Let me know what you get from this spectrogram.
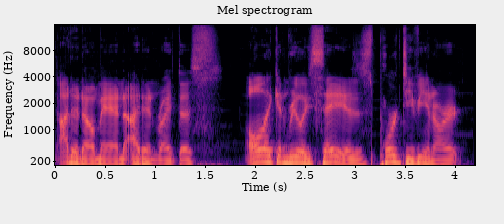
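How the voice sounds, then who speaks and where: A man's voice: medium pitch, moderate pace, clear, resonant tone. Blunt sardonic man over music. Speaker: video essay host reviewing a webcomic. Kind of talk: casual scripted commentary with swearing. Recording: music under the voice. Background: background music.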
